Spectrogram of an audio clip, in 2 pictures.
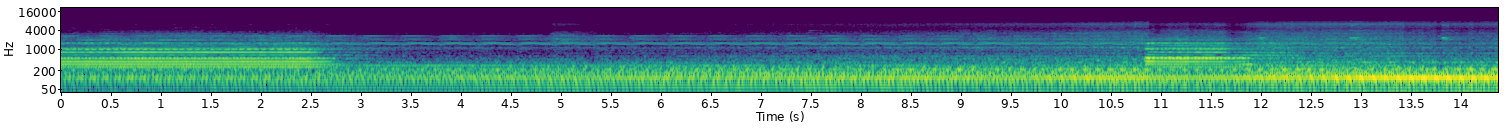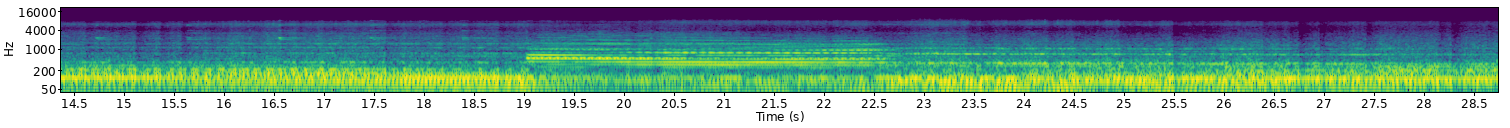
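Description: Union Pacific freight train with six diesel locomotives approaching and passing a grade crossing, sounding its horn: a long blast, a short one about 11 seconds in, and another long blast starting about 19 seconds in that then carries on lower and fainter. The locomotives' diesel engines rumble louder as they come by, and the freight cars follow, rolling past on the rails.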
